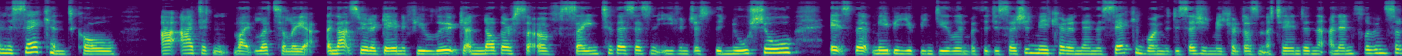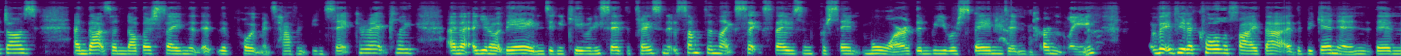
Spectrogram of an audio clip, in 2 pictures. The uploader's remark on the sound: This episode is the audio from our webinar this week.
